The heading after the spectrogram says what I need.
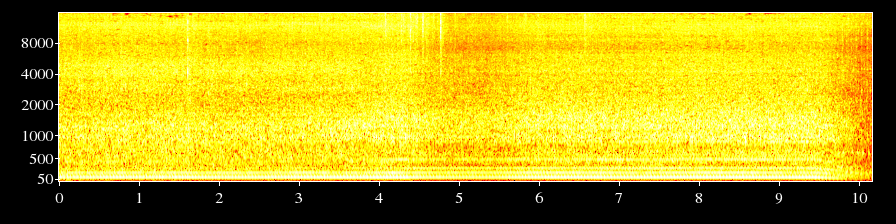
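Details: Honda HRN 216 mower after draining excess oil to correct level and manual fuel priming fixed no-start; steady, even drone about nine seconds, no misses or knocks, then clean shutdown; normal running.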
